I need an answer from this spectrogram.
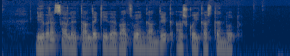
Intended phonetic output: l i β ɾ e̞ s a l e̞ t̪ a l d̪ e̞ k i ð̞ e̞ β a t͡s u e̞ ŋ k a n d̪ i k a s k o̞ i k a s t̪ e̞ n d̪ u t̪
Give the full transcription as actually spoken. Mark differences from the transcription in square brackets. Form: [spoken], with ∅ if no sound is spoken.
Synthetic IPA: l i β ɾ e̞ s a l e̞ t̪ a l d̪ e̞ k i ð̞ e̞ β a t͡s u e̞ ŋ [ɡ] a n d̪ i k a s k o̞ i k a s t̪ e̞ n d̪ u t̪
